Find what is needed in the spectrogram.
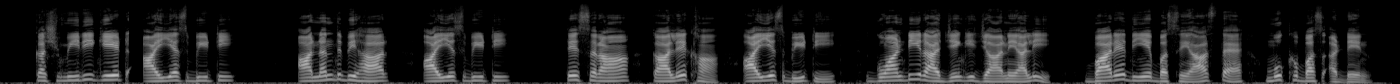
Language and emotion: Dogri, neutral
